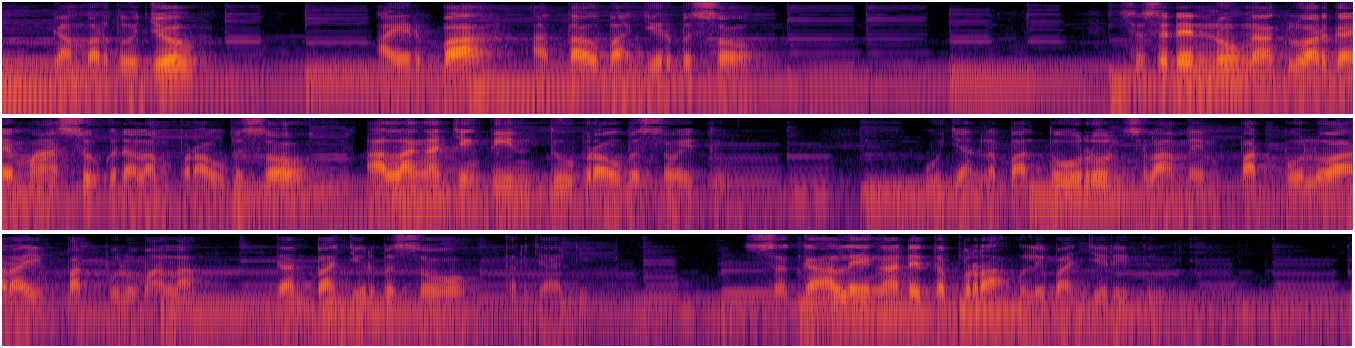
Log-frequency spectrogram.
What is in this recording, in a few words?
Good News Melayu Tanjung Raja; Malay Christian Resources and Media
